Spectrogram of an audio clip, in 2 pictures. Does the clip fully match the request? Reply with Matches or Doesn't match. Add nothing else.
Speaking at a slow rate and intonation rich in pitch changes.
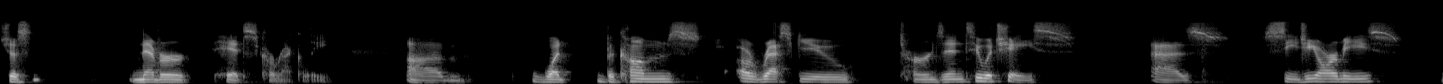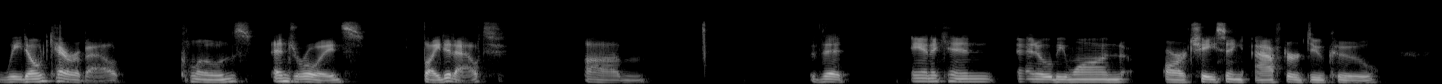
Doesn't match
